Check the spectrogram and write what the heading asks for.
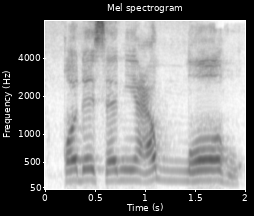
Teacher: كل الفاظ الجلاله التي معي هنا قبلها مفتوح كانها تؤكد على تفخيم حرف اللام في لام لفظ الجلاله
